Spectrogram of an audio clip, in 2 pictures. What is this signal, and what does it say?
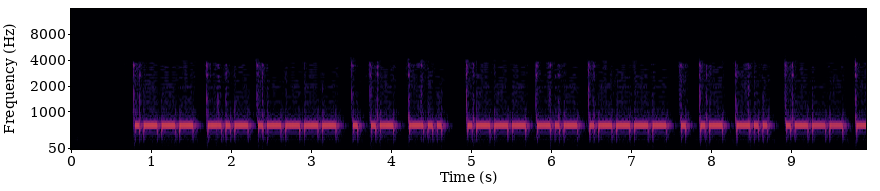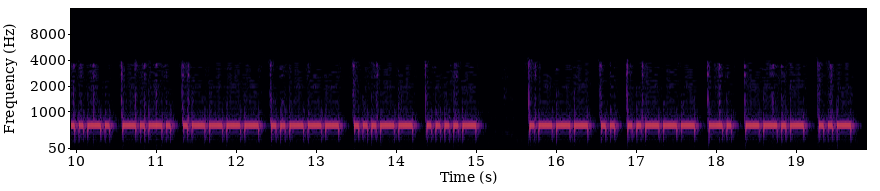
Morse code, heard as a keyed tone, about 21 wpm, 660 Hz. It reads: JK1EAD JK1EAD JCC 1234 JI2NQU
